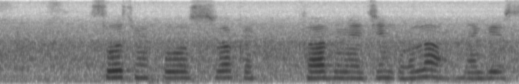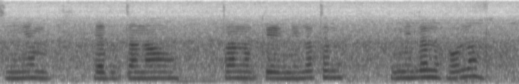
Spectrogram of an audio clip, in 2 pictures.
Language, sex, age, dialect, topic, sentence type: Bhojpuri, female, 25-30, Northern, agriculture, statement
